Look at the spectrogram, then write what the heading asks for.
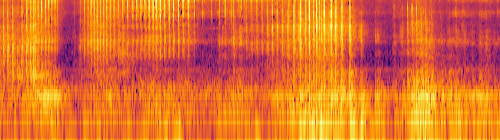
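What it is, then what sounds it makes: Corrugated aluminium panel. Fingertips and nails rub and scratch across the curved ridges at the corner of a thin, ribbed aluminium wall panel. The result is a bright, raspy, metallic scraping in rapid ridged pulses, coming in several bursts separated by short quieter gaps.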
